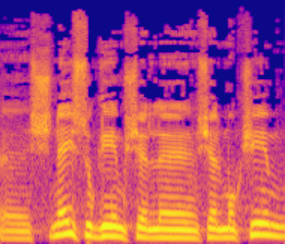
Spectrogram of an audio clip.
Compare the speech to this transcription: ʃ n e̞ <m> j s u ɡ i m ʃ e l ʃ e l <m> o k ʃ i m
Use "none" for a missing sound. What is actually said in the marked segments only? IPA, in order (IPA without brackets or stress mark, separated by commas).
none, m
